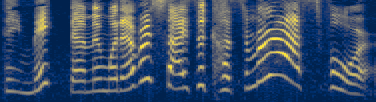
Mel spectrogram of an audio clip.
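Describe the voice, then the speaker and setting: A woman's voice: very high-pitched, expressive, a little fast, heavy background noise. A woman voicing a small, childlike, cheeky fairy companion in a video game, who refers to herself in the third person. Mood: indignant. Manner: talks about self in third person. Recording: loud cheerful game music behind.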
